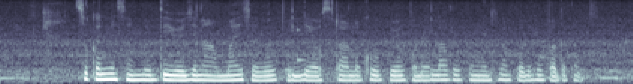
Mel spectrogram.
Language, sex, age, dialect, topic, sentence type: Telugu, female, 18-24, Central/Coastal, banking, statement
